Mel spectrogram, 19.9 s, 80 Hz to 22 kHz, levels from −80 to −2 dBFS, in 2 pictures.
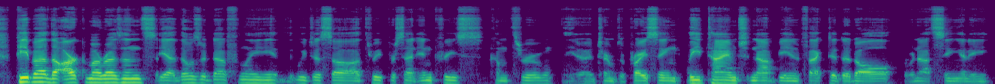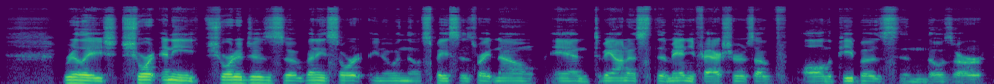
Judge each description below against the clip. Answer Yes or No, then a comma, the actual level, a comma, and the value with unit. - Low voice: Yes, low, 105 Hz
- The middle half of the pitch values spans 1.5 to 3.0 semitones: Yes, average, 2.7 semitones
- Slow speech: No, average, 185 wpm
